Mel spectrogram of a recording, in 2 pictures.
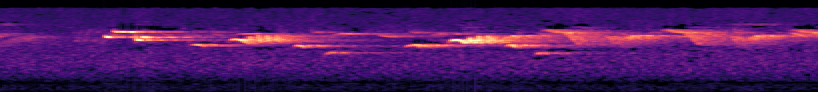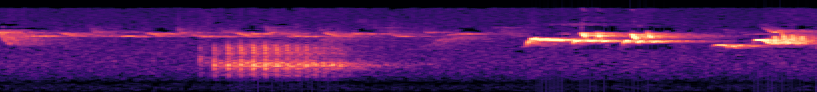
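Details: Wild birds in a forest in early summer: several birds overlapping with high twittering and warbling phrases, trills and chirps, a continuous chorus with a brief burst of broadband noise in the middle.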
